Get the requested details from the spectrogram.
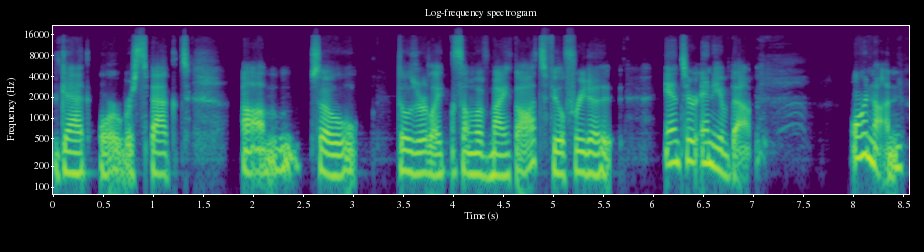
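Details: Adult speaker; normal speech.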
